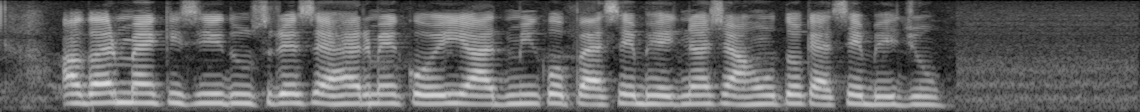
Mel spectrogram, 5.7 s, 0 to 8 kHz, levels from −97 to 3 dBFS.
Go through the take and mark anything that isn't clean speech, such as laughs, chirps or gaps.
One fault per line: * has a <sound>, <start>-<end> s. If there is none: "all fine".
all fine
